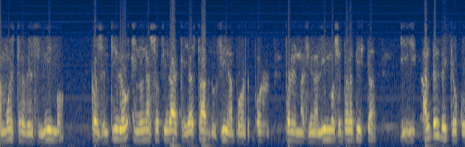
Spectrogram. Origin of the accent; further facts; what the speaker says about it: Andalusia, Spain; a mí como español, como garrochero, como andaluz, pues me llena de tristeza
